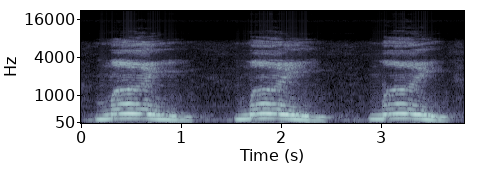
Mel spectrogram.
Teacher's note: Vocês vão observar que há uma vibração na narina, justamente porque o som precisa utilizar a fossa nasal para se formalizar, para se concretizar. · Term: ditongos nasais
